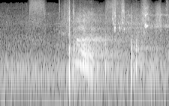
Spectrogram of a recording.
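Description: A tennis ball struck hard on a serve about a second in, with the server's grunt falling in pitch, followed by quick knocks of the ball bouncing on the hard court and the return off the racquet.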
